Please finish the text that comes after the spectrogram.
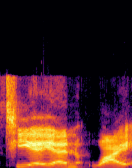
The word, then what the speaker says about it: Tanya: So it's Tanya, like you're going to get a tan in Miami.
